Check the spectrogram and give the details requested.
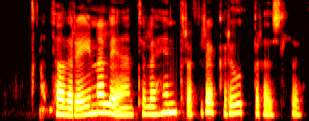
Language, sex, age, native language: Icelandic, female, 40-49, Icelandic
